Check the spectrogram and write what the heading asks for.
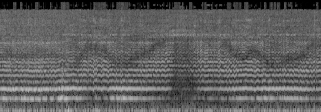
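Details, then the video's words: A mosquito's continuous nasal whine, with an even, tonal hum that drifts gently up and down in pitch and swells and fades a little as the insect moves near. "SONIDO DE MOSQUITO"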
